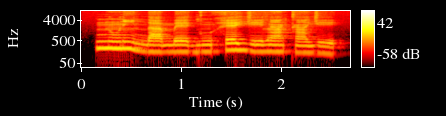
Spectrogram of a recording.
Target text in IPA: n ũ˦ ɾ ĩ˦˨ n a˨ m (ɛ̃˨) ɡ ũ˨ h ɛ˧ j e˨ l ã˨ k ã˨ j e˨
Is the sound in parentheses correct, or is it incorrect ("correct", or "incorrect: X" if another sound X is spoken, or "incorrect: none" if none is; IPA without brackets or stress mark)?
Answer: incorrect: ɛ˨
